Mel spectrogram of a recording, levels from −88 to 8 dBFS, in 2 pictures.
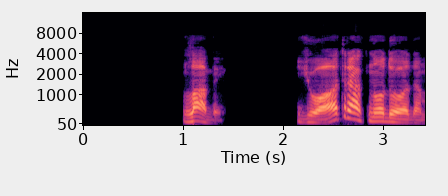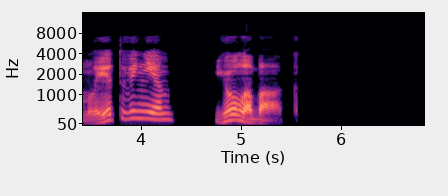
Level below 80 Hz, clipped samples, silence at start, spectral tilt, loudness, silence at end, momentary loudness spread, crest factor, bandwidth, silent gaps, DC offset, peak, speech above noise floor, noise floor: -62 dBFS; under 0.1%; 1 s; -6 dB/octave; -16 LUFS; 1.45 s; 11 LU; 18 dB; 7.6 kHz; 1.42-2.13 s, 4.33-4.73 s; under 0.1%; 0 dBFS; over 74 dB; under -90 dBFS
